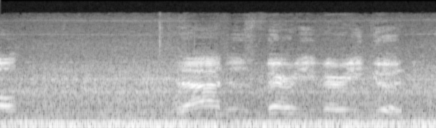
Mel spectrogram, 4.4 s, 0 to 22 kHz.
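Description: Steady low rumble of a Volvo 780 semi-truck's Cummins ISX diesel engine and road noise, heard from inside the cab while cruising.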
